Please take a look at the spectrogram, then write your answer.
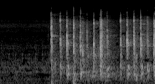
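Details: DUO 14 Premium 2-bit relay computer in fast mode running a repeating copy/go-to program: after a short quiet spell, crisp dry relay clicks in a fast steady patter of about fourteen a second; normal switching.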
